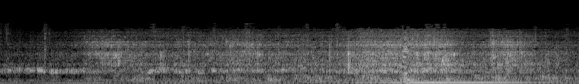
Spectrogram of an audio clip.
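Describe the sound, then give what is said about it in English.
Rough sea water churns and washes steadily around a small fishing boat as the wind blows hard, a dense rushing that swells slightly midway, with a low droning rumble underneath in the second half. “I'm not much of a sailor, and as the wind was blowing hard and the sea racing, I'm afraid I wasn't a very intelligent companion.”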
